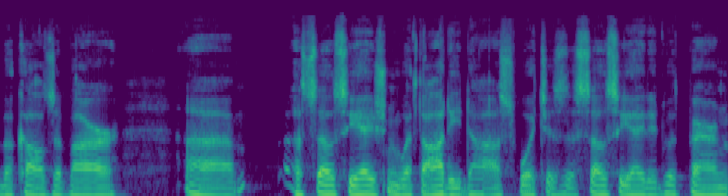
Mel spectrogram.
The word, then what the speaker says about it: Adidas: So we have, obviously, being an Adidas school, by the way, that's the correct pronunciation. – Not Adidas.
